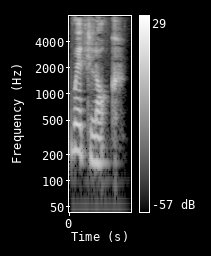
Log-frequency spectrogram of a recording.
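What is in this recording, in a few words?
"wedlock", British English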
